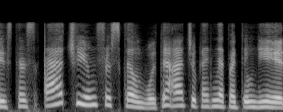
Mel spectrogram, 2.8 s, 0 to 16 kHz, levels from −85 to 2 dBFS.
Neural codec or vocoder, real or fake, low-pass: codec, 16 kHz, 0.5 kbps, FreqCodec, larger model; fake; 7.2 kHz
